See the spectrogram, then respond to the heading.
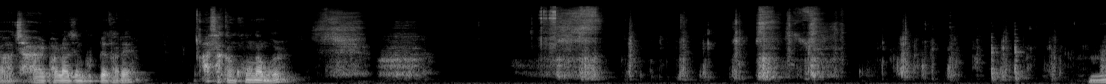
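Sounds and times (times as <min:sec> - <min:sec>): slurping from a spoon: 0:05.3 - 0:06.1, 0:07.4 - 0:08.6
crisp crunching chewing: 0:05.4 - 0:11.0.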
